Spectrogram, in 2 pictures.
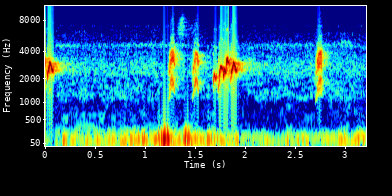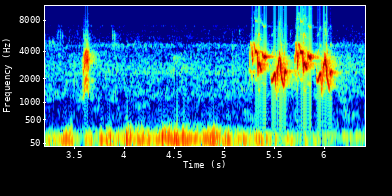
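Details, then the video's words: Lure call of a sooty-headed bulbul to attract bulbuls: scattered sharp notes and a short warble, then a closing burst of bubbly chirps, over a low rumbling background. "SUARA PIKAT KUTILANG"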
